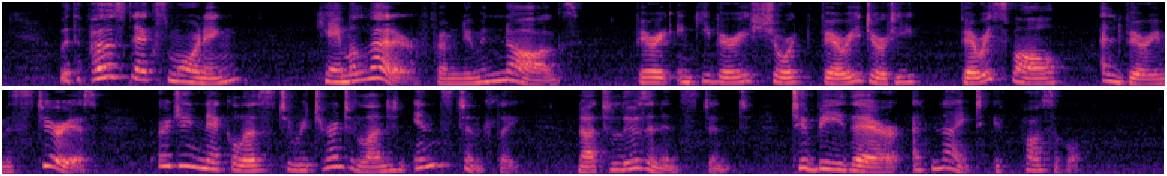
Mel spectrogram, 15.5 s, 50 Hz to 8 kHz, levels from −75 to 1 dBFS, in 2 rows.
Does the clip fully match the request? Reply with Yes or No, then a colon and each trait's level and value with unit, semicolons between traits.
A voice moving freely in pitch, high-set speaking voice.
Yes: wide, 6.7 semitones; high, 215 Hz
